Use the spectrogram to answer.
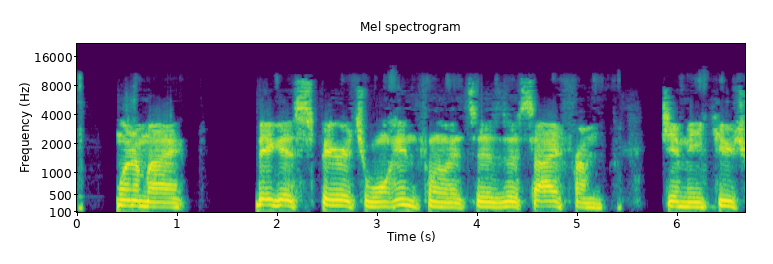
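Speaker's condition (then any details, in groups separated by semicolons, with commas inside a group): ALS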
